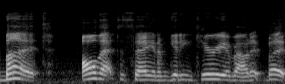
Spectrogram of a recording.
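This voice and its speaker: A woman speaks with a Texas accent. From Texas, Weatherford. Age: 40s. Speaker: singer-songwriter. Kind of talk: interview.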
